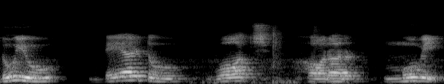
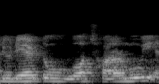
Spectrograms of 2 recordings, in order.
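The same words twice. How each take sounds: First: It is said slowly. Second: It is said fast.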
